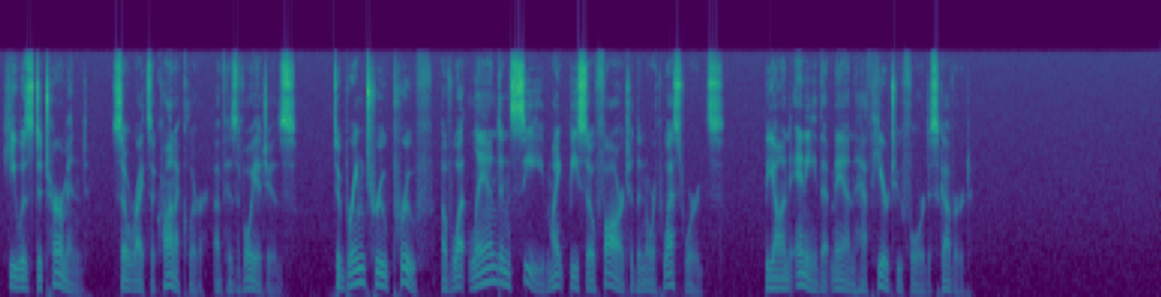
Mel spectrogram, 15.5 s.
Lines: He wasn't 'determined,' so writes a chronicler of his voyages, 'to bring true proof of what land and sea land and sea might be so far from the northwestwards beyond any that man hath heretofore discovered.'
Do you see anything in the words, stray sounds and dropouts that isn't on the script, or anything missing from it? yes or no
yes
